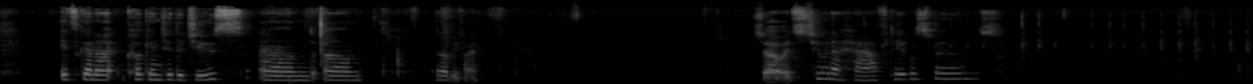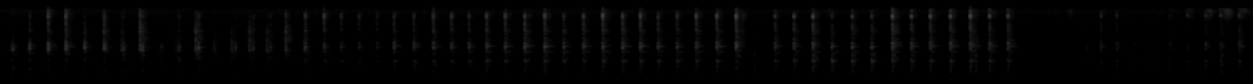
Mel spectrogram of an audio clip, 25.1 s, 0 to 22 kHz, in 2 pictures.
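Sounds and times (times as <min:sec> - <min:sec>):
seasoning container tapping: 0:10.2 - 0:22.8, 0:23.4 - 0:25.0.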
